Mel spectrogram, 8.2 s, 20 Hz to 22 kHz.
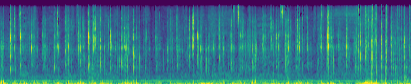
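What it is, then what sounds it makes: Plastic game controller buttons. A white PS5-style hollow plastic gamepad is held in both hands while fingertips rapidly press and click its buttons and sticks. The result is a dense, continuous stream of short, dry plastic clicks and taps with bright edges. A faint steady low hum runs underneath.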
